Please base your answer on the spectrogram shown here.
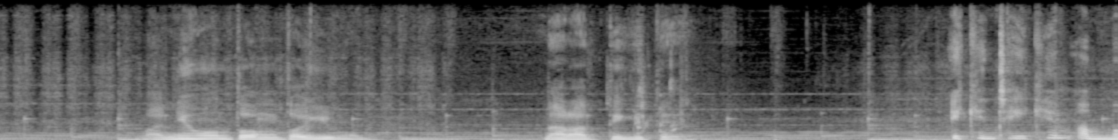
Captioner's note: speaking foreign language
